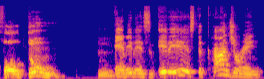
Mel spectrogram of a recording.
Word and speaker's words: Vodun: Voodoo is a mispronunciation of that craft. It's called Vodun.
